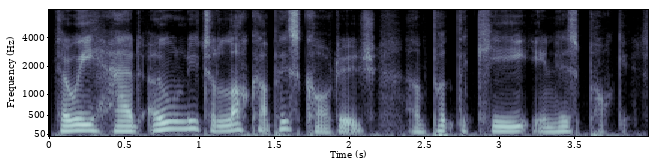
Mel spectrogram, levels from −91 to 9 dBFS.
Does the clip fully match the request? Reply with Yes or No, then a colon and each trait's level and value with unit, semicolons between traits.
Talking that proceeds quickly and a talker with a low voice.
Yes: fast, 240 wpm; low, 125 Hz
